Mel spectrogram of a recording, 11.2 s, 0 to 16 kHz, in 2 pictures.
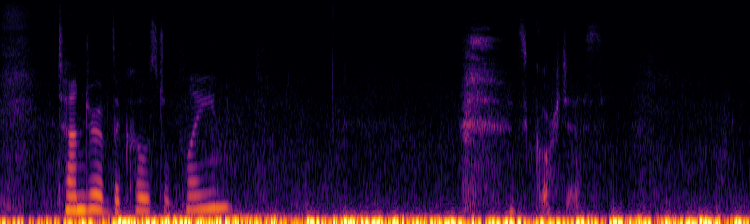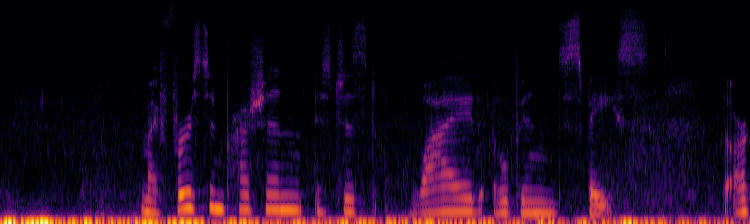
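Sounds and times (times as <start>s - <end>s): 
blustery wind against the microphone on a gravelly beach in dewy wet weather: 0.0s - 11.2s
speech: 0.5s - 1.9s, 4.0s - 4.6s, 6.7s - 11.2s.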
